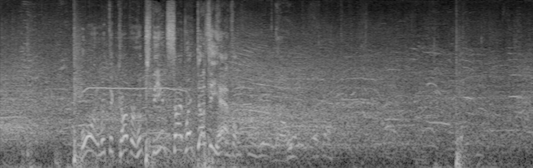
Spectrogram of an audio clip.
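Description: Bodies thud heavily on a wrestling ring mat.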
